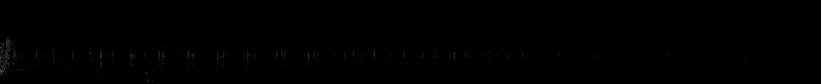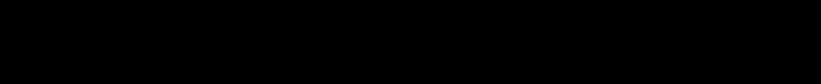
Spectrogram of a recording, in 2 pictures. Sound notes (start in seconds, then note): 3.1 applause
